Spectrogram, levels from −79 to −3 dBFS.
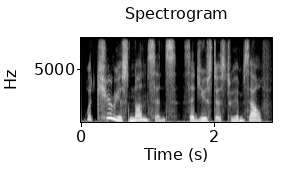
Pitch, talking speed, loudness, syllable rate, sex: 230 Hz, 145 wpm, -15 LUFS, 4.9 syllables/s, female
